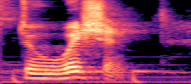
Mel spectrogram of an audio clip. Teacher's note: The second syllable has the stress.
